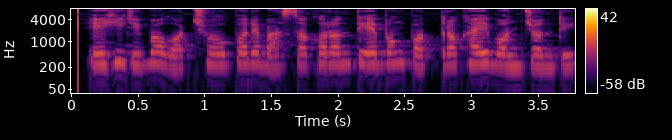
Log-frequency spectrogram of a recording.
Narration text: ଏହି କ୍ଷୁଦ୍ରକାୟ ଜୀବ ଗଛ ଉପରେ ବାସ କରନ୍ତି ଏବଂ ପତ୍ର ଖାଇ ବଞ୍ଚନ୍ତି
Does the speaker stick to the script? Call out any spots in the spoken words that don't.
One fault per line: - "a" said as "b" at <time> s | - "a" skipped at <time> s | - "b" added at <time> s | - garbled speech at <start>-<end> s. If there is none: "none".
- "କ୍ଷୁଦ୍ରକାୟ" skipped at 0.4 s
